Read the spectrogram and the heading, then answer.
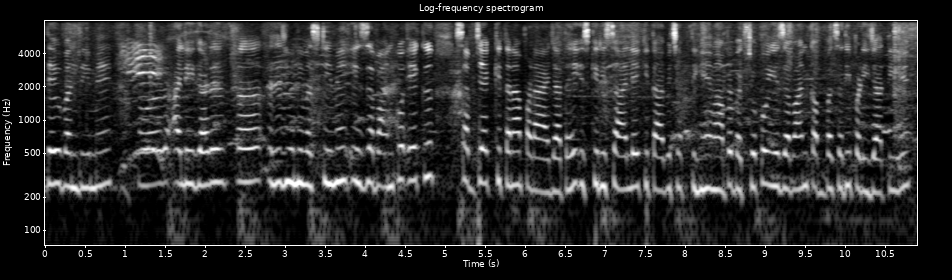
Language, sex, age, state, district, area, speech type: Urdu, female, 30-45, Delhi, East Delhi, urban, spontaneous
